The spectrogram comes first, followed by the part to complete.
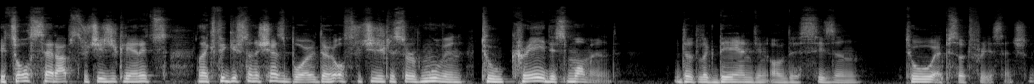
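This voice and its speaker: A man with a non-native accent, fairly quick pace, enthusiastic tone and ordinary pitch variation. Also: medium pitch for a man. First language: not English. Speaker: film review youtuber. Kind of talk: casual video review. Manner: halting, many fillers.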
